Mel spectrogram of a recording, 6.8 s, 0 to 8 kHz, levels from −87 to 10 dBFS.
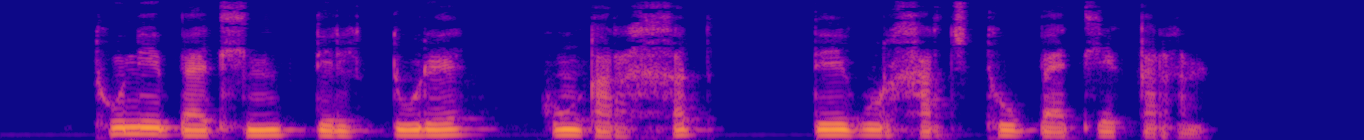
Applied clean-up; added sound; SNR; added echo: neural mask model Resemble Enhance denoiser.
